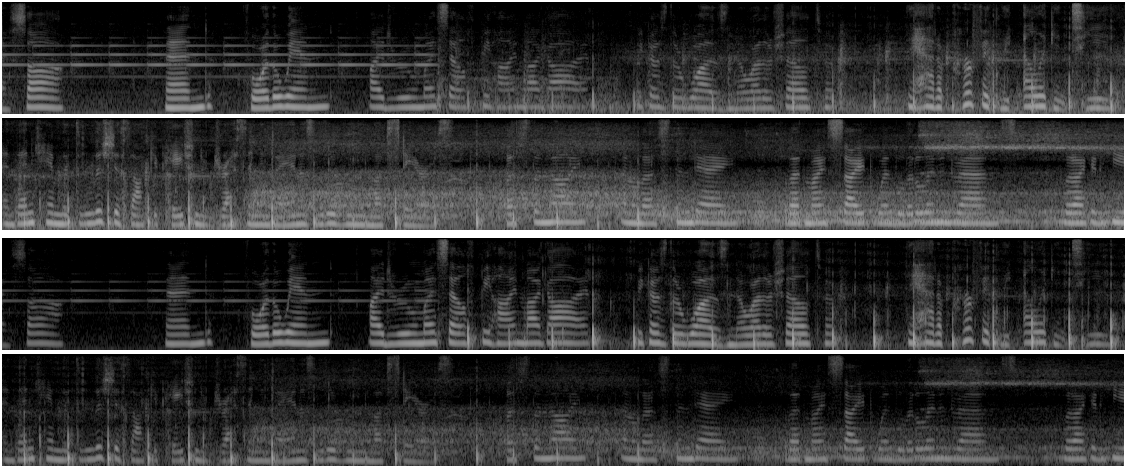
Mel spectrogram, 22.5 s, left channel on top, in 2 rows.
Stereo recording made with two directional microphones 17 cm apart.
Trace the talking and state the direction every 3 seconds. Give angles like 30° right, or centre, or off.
40° left, 30° right, 20° right, 40° left, 50° left, 50° left, 50° left, 50° left.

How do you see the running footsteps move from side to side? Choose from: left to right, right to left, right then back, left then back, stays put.
right to left.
